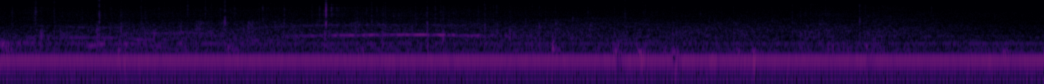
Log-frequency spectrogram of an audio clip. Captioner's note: audience applauding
